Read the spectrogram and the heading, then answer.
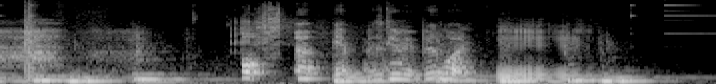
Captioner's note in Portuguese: Peido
